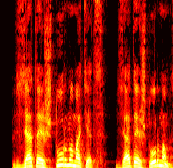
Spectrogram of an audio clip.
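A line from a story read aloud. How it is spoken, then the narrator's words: Yelling. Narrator (Russian): заорал Вайнгартен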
